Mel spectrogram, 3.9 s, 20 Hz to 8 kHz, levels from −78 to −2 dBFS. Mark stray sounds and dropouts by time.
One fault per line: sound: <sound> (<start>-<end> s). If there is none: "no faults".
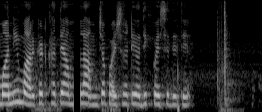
sound: dropout (1.1-1.2 s)
sound: thud (3.2-3.7 s)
